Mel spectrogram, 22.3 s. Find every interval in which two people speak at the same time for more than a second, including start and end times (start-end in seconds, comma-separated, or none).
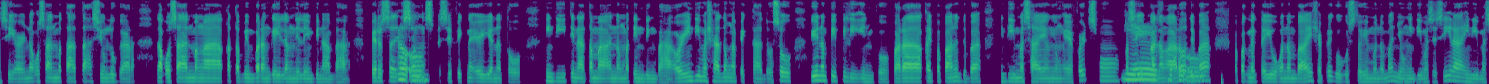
16.8-18.1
